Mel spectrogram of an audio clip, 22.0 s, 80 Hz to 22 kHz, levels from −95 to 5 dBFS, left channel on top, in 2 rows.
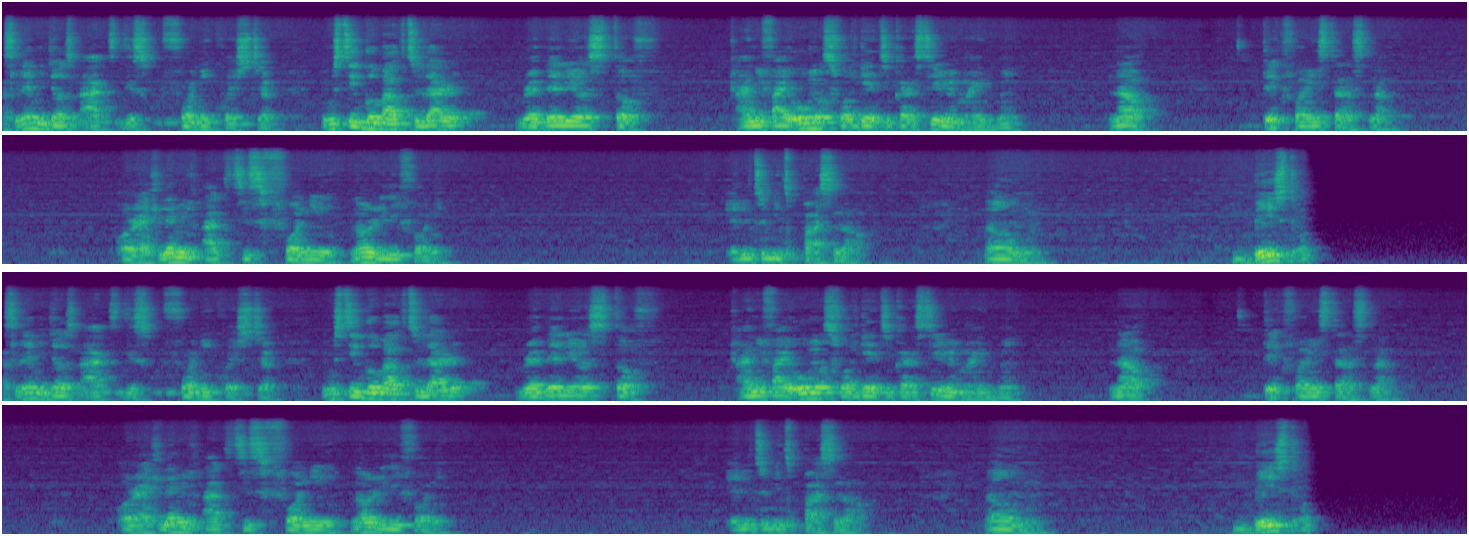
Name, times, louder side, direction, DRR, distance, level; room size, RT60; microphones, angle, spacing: voice 1, 0.0-2.1 2.4-3.6 3.8-4.8 5.5-7.6 8.3-8.6 9.5-10.4 11.9-14.3 16.4-17.5 18.4-18.8 20.2-20.8, left 2 dB, 75° left, 0.5 m, -25 dB
2.5 x 2.3 x 2.2 m
head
